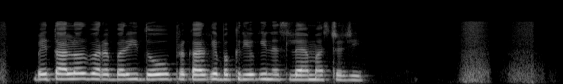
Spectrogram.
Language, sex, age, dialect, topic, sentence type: Hindi, female, 18-24, Hindustani Malvi Khadi Boli, agriculture, statement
